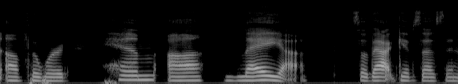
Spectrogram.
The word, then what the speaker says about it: Himalaya: again guys they helped us out with this pronunciation of the word him a leia so that gives us an idea of how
